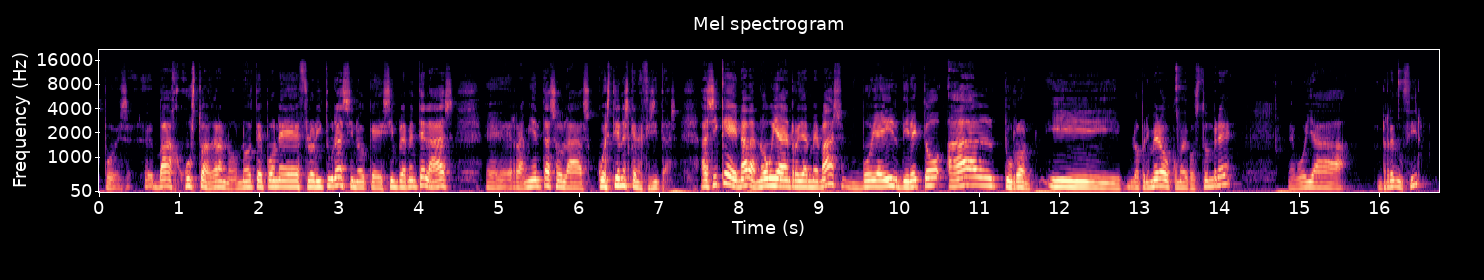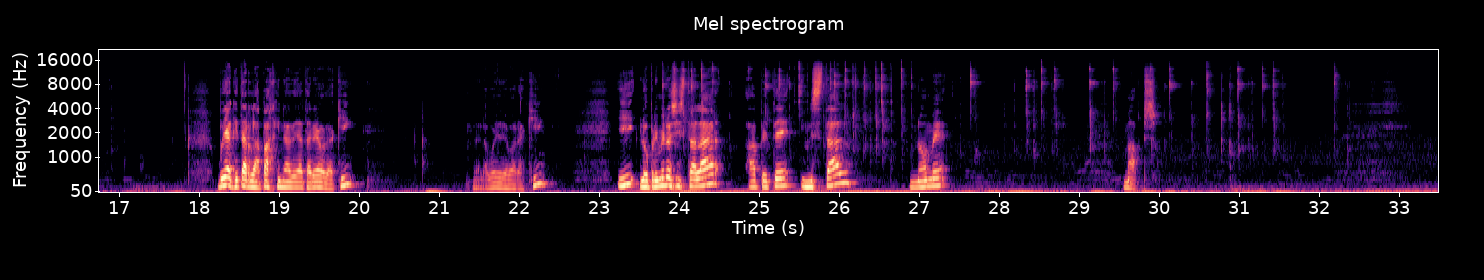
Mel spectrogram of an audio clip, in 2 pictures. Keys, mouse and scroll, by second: 16.2 ctrl+1, 19.6 click, 19.8-21.9 drag, 23.1 click, 23.5-31.8 typing, 32.1 Return, 33.0-33.4 typing.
